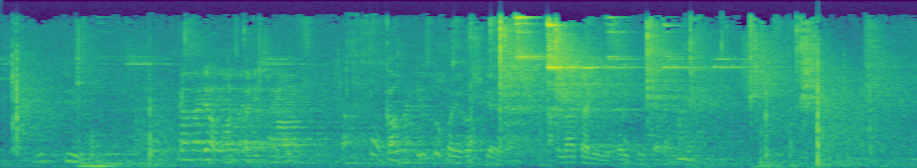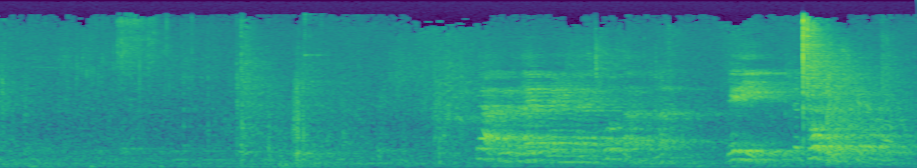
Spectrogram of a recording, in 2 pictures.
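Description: A man talks nearby in an echoing hall.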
